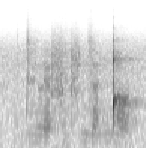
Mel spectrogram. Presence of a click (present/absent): present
